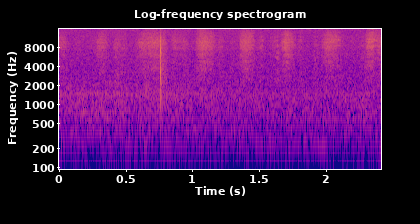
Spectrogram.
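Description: Faint strokes of a water-brush pen on drawing paper, blending water into sign-pen colour, with one short sharp click a little under a second in.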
